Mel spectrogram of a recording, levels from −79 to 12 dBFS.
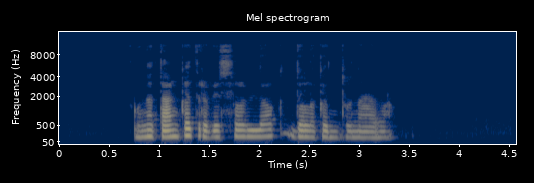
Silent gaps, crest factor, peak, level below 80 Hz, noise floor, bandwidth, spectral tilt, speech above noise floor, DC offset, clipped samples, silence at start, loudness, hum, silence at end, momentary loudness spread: none; 22 dB; -6 dBFS; -78 dBFS; -76 dBFS; 11.5 kHz; -7 dB/octave; 49 dB; under 0.1%; under 0.1%; 0.75 s; -28 LUFS; none; 1.25 s; 11 LU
